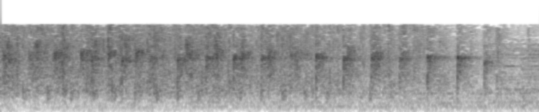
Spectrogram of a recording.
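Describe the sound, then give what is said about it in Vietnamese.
A crowd of Buddhist followers at Giác Ngộ Pagoda applauds steadily to praise the merits of supporters, dense overlapping claps forming a continuous wash of sound at an even, fairly loud level for the whole stretch, with no one speaking. “Và xin quý vị hãy nhiệt lên trên một tràng vỗ tay thật dài để tán dương công đức của tất cả.”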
